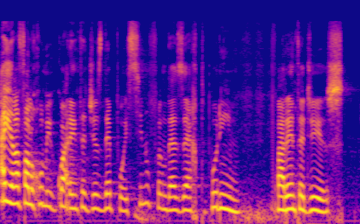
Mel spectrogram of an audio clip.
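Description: This woman talks with a Cearense accent at a fairly quick pace. Her pitch is fairly high, with ordinary variation. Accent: Cearense Brazilian Portuguese. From Brazil, Fortaleza (Ceará). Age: 30s. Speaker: actress and comedian. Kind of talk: casual chat. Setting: studio.

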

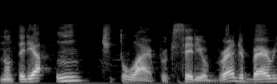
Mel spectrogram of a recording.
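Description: Dry and close with no echo, a man of medium pitch speaks fairly slowly with lively intonation. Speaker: NFL fan commentator. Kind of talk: casual sports talk. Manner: animated.

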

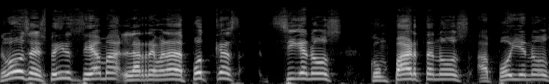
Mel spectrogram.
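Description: This man speaks at a moderate pace with an extremely high pitch, ordinary pitch variation, an animated, bright, sharp tone and a dry, close sound with no echo. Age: 30s. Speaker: podcast host. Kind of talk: casual chat.

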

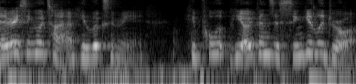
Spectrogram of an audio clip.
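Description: A woman with an Australian accent, fairly high in pitch, at a moderate pace, with audible room echo. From South Australia. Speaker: podcast host and author. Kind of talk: casual chat.

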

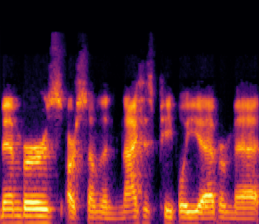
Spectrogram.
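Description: A man with an American accent speaks at a moderate pace in a fairly low pitch, his intonation flat and monotone, over a quiet background. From northeastern US. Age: 20s. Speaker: golf professional. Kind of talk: casual chat. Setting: video call.

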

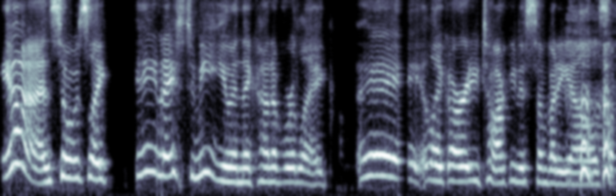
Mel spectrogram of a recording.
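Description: A woman's high voice, fairly quick, with lively intonation and hardly any pauses. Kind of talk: casual chat.

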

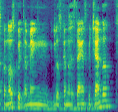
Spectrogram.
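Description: A man speaks at a fairly quick pace. Room echo is audible. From Guatemala (Cuilapa, Santa Rosa). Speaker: podcast host and musician. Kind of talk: casual chat.

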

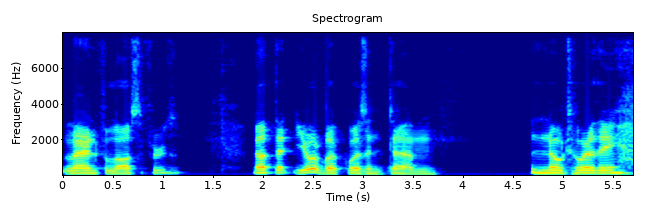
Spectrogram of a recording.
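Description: A put-on character voice at a moderate pace. The recording is very clean, with a silent background. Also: man. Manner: silky, menacing, condescending.

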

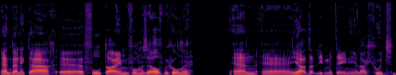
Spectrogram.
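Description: Recorded very cleanly with a silent background and a dry, close sound with no echo, a man speaks at a fairly slow pace. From Netherlands, Limburg (Swalmen). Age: 30s. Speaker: bicycle repair shop owner. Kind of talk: interview. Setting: on location at his shop. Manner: hesitant, many filler sounds.

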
